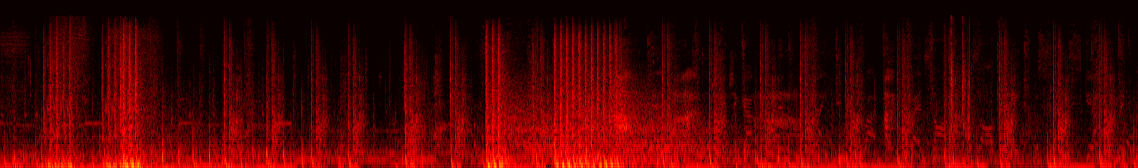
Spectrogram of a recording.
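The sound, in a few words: gunshots in a video game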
